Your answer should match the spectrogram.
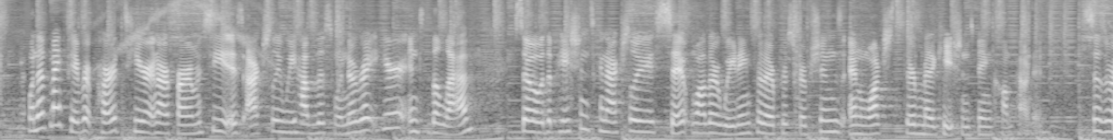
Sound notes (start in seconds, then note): none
